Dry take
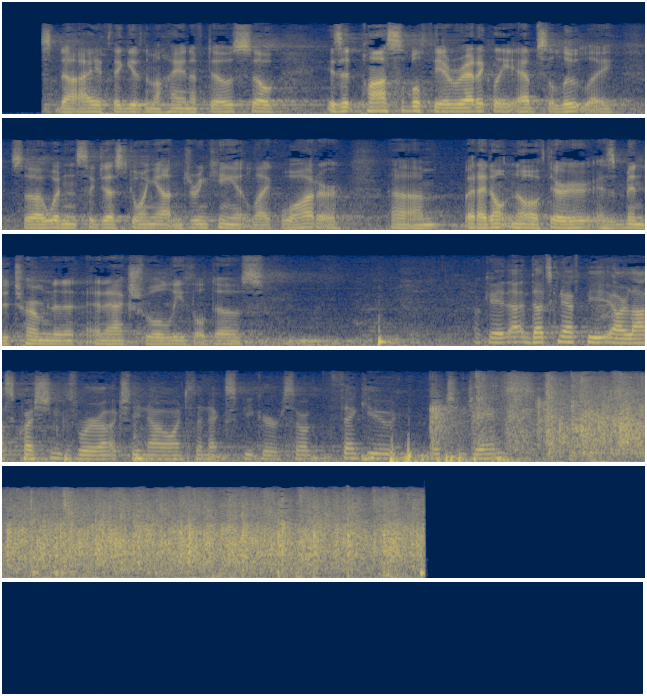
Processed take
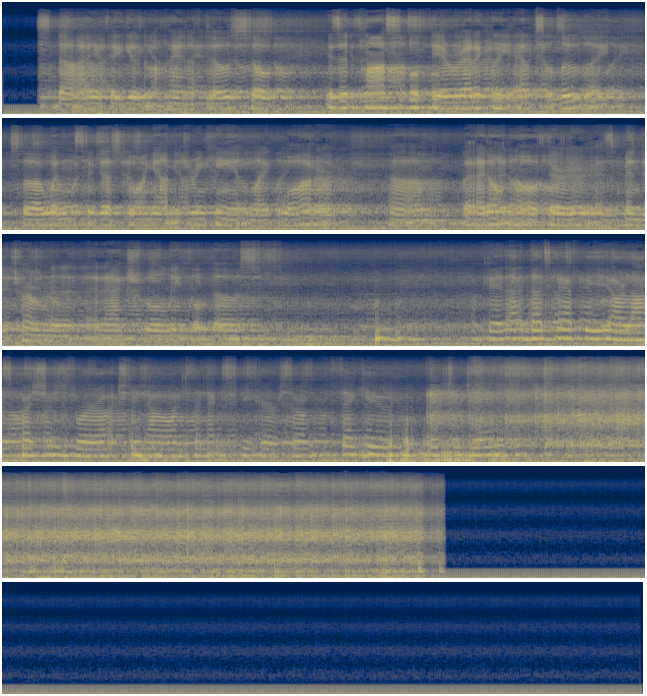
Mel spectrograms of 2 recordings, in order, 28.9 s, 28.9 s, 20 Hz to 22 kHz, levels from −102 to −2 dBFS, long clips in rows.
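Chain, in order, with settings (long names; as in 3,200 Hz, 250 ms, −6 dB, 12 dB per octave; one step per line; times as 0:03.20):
compressor on every frequency bin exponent 0.6
EQ curve with evenly spaced ripples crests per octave 0.75, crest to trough 14 dB
pitch shifter +9.5 semitones
on a send: single-tap delay 158 ms −7 dB
on the sum: mains hum 60 Hz, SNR 12 dB
level −8 dB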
